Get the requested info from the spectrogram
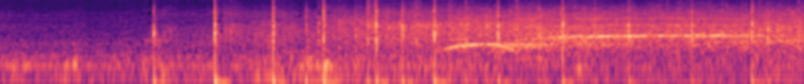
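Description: Audience applause: a few scattered claps about a second in that quickly build into a steady round of clapping, with voices calling out from the crowd in the second half.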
